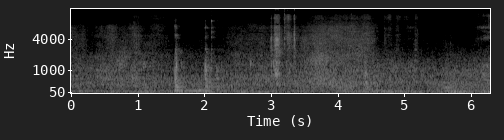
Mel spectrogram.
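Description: Near silence: faint room hiss with a few small clicks and taps, about a second and a half, two and three seconds in.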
